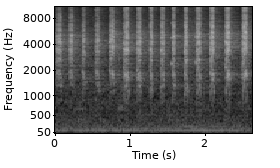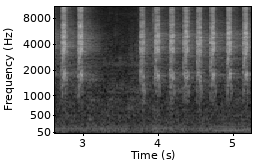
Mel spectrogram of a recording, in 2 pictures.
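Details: Little spiderhunter (pijantung pisang) in a masteran training recording, singing in the fast nyerecet chatter style: sharp, clear notes repeated about five per second, a brief pause near three seconds, then the rapid series resumes. A low steady hum runs underneath.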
